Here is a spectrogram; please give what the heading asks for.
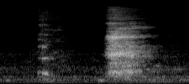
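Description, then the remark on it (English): A short, breathy burp bursts out after a faint catch of breath, fairly soft, fading over about half a second with no talking around it. “I'm going to burp.”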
